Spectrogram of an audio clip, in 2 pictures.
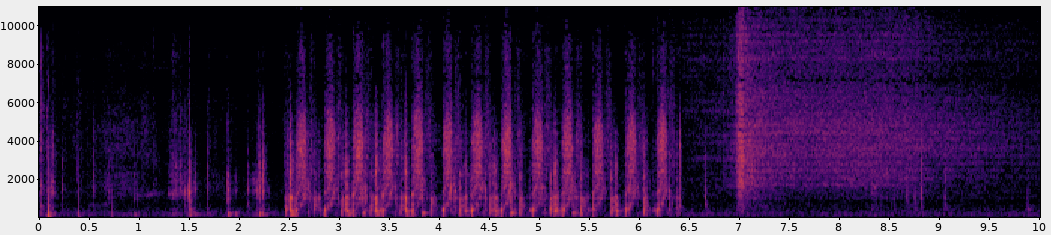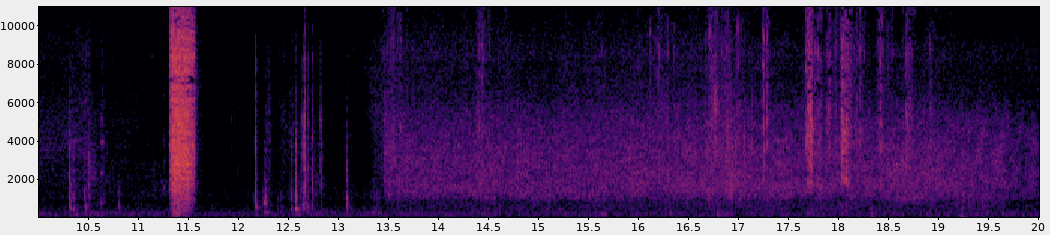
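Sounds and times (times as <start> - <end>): sprayer pump strokes: 2.5 - 6.4, 16.0 - 19.4
pressurised sprayer hissing: 2.5 - 9.5.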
